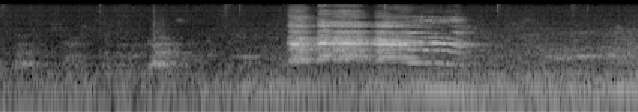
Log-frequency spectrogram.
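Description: A rooster crowing once: one long call starting about three seconds in and falling in pitch at the end.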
